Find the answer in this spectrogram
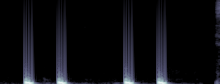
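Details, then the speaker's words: Cardiologist's example of a normal heart: two regular, low, even lub-dub heartbeats with clean silence between them; normal heart sounds. "Exactamente. Ese es el corazón normal."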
